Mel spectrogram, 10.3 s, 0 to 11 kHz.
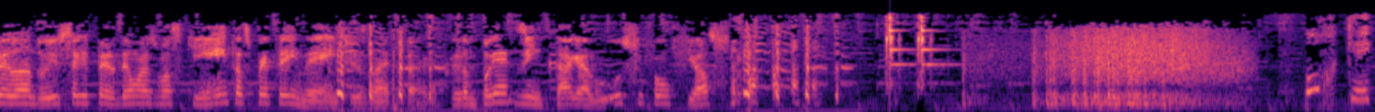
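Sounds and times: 
speech: 0:00.0 - 0:06.2, 0:10.1 - 0:10.3
laughter: 0:02.4 - 0:04.4, 0:05.3 - 0:06.6
fireworks banging and crackling: 0:07.2 - 0:09.5.

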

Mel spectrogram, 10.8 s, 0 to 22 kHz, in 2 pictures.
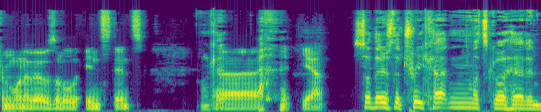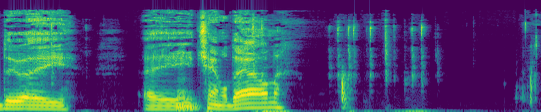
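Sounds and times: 
speech: 0:00.2 - 0:06.2, 0:06.8 - 0:09.0
laughter: 0:02.2 - 0:03.1
keystrokes on a computer keyboard: 0:08.7 - 0:09.9.

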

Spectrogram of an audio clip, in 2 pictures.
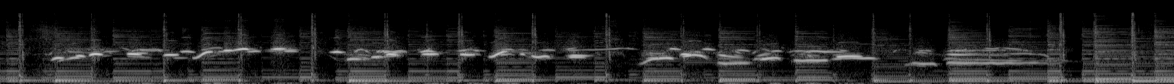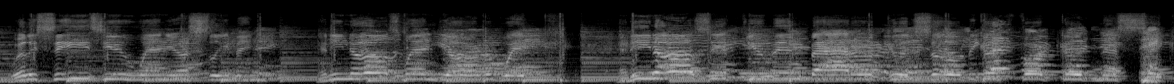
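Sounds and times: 
person whistling a bright bouncy holiday tune: 0:00.4 - 0:10.6
speech: 0:11.9 - 0:17.3, 0:18.0 - 0:23.4.

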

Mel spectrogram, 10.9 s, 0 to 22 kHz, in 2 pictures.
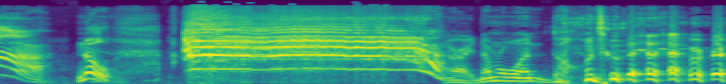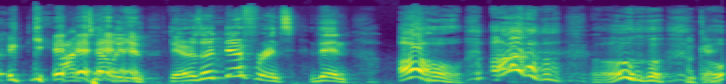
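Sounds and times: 
speech: 0:00.2 - 0:01.6, 0:03.4 - 0:10.8
quiet breath: 0:00.9 - 0:01.3, 0:08.2 - 0:08.4
person imitating plane passengers screaming: 0:01.4 - 0:03.4
laughter: 0:04.2 - 0:06.7.

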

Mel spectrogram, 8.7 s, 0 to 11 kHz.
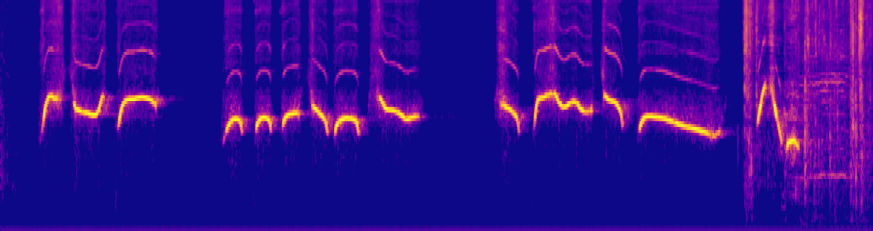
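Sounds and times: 
person whistling in a whistled language: 0:00.4 - 0:04.3, 0:05.0 - 0:08.0.

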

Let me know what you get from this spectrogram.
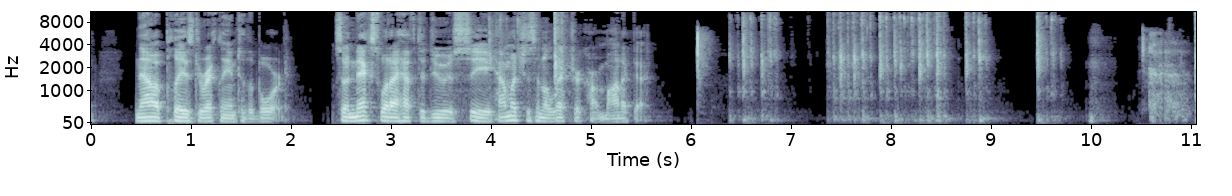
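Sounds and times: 
speech: 0:00.4 - 0:05.7
typing on a computer keyboard: 0:06.4 - 0:09.8.

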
